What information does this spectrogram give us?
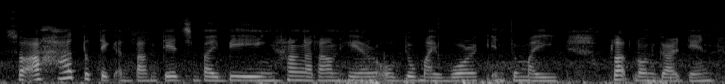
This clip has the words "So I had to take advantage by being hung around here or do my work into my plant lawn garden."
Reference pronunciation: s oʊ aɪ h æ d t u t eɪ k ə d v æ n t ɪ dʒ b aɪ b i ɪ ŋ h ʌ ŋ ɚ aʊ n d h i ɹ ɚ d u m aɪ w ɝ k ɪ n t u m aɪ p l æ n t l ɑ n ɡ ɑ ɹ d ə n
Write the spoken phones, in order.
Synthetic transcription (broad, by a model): s oʊ aɪ h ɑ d t u t eɪ k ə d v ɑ n t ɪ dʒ b aɪ b i ɪ ŋ h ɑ ŋ ɚ aʊ n d h i ɹ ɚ d u m aɪ w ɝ k ɪ n t u m aɪ p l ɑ t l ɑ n ɡ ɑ ɹ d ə n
